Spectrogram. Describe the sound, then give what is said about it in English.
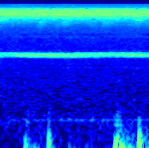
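Low, muffled heartbeat thumps in a person's chest in a lub-dub pattern, two beats then a stronger pair, deep with a faint steady hum in the background. “Can you hear my heart beating in my chest?”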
